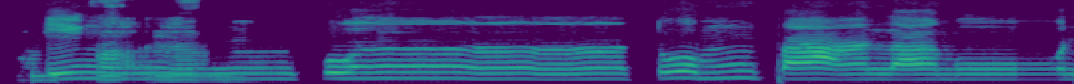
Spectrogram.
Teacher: Nah, terus mim ketemu ta itu hukumnya tadi izhar. Jadi sama sekali nggak ditahan, nggak ada runah, bukan runah, izhar.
